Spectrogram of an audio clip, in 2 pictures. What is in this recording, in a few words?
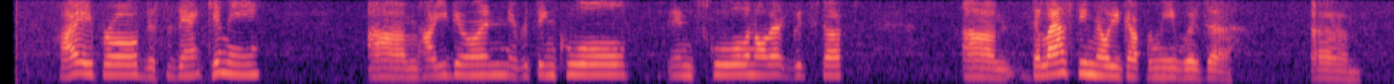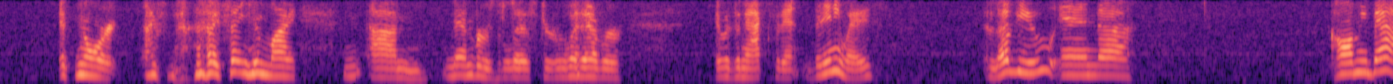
voicemail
